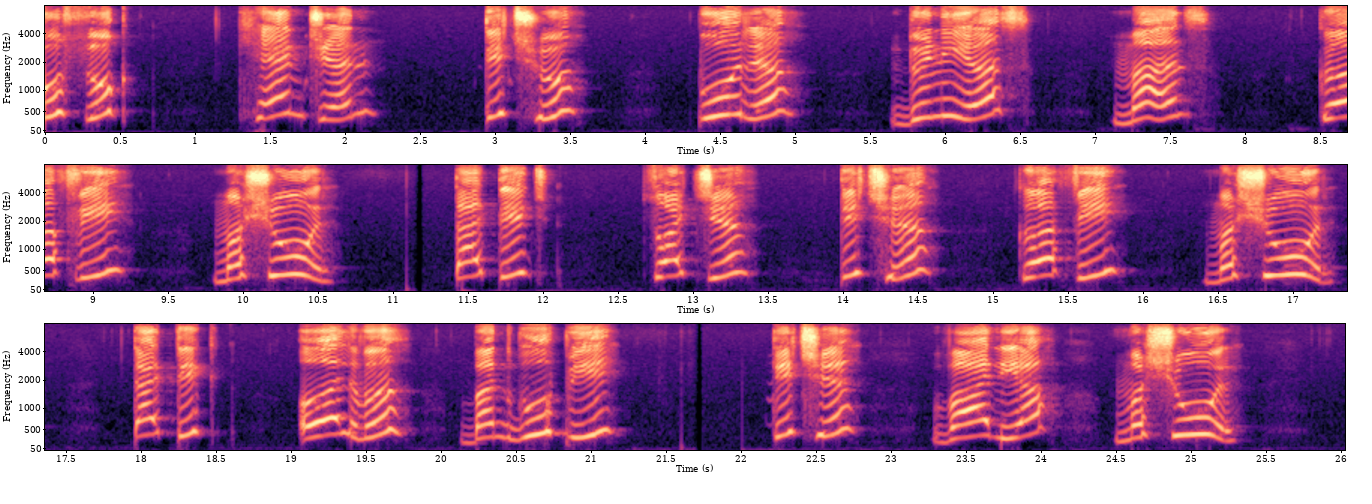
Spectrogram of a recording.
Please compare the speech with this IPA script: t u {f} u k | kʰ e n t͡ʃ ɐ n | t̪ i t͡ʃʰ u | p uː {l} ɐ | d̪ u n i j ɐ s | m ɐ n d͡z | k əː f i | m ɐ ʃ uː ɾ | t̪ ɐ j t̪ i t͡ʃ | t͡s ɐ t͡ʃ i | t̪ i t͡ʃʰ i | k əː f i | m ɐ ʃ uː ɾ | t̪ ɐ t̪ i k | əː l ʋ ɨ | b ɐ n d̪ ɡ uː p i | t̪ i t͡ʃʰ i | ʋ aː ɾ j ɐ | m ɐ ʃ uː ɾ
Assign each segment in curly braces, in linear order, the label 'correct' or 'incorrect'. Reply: incorrect: s, incorrect: ɾ

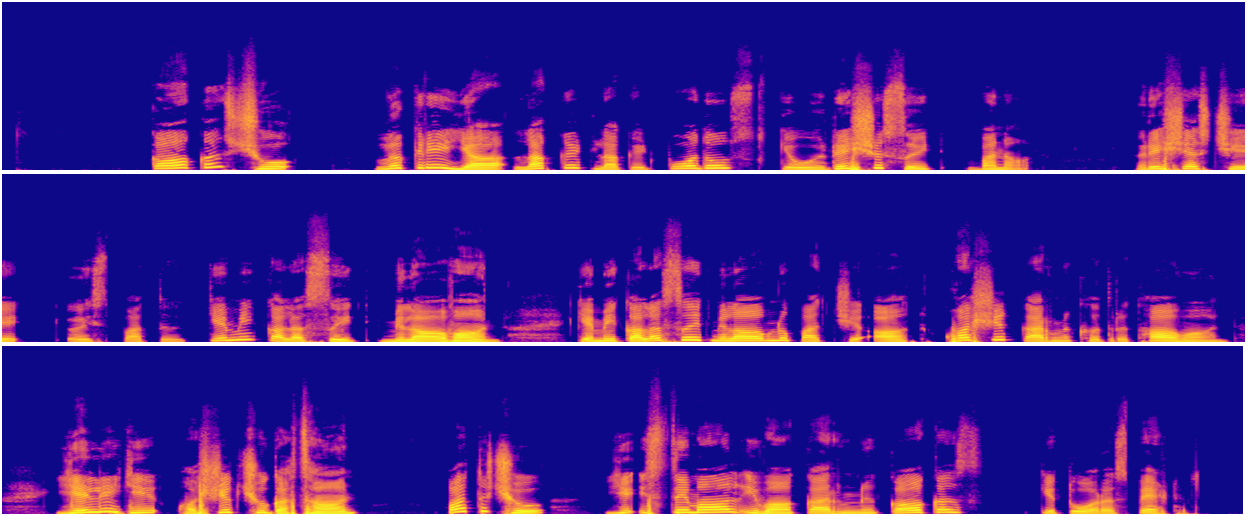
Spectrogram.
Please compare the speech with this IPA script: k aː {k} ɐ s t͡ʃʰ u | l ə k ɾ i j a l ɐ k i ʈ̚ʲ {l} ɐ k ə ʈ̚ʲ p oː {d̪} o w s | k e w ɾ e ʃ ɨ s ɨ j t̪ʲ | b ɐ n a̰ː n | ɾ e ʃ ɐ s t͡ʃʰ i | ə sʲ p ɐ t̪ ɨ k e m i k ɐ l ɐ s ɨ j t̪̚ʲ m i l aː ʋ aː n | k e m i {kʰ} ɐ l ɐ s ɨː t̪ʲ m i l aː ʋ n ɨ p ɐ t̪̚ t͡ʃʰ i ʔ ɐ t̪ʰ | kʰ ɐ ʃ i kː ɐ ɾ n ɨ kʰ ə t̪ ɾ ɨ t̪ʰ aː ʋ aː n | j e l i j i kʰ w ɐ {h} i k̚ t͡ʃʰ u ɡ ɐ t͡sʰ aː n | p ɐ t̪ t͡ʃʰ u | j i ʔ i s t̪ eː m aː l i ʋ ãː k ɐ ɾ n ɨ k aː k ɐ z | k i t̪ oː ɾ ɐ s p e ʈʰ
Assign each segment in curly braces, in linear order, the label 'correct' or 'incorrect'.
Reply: correct, correct, correct, incorrect: k, incorrect: ʃ

